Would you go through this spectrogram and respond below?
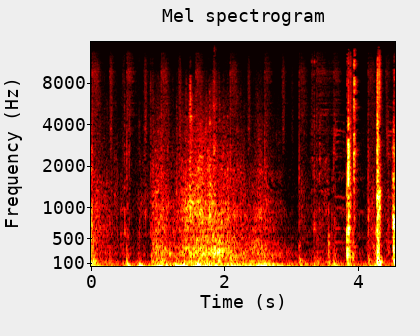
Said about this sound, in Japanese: ちょっとあの、家のですね、あの、襖というか、ガラス戸みたいなちょっと開いておりましたので、今閉めたんですが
